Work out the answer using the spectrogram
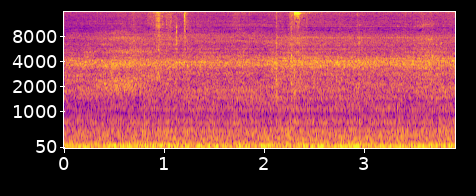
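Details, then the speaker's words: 1992–1996 Buick Roadmaster wagon, new blower motor just installed: soft steady rumble of air with no rubbing, ticking or squeal; gasket seated so fan doesn't hit anything, blower running normally. "seems like the gasket is seated enough so that it's not uh hitting anything which is nice"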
